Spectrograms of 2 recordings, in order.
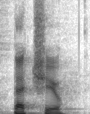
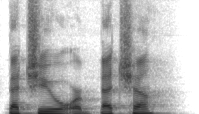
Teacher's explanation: And then something really interesting that happens here is oftentimes when we have a T plus a Y in American English, we change it, it morphs into a -ch- sound.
